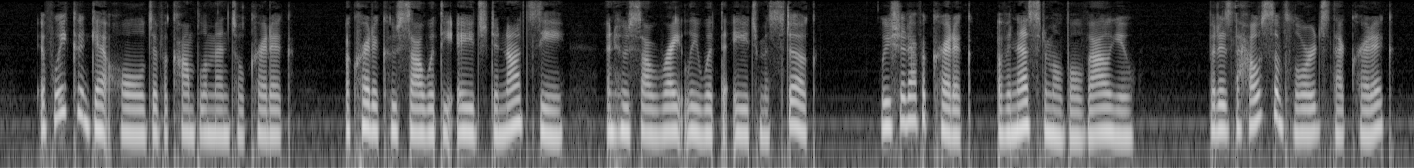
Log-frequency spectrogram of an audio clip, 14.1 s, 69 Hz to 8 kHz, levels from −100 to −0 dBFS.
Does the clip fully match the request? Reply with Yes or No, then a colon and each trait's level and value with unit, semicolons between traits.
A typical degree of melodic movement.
No: narrow, 2.2 semitones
